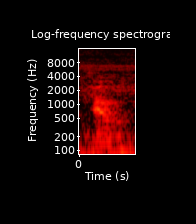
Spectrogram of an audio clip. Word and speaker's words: Ptolemy: to butcher these names, Ptolemy, Ptolemy the first. He was the first king of Egypt. What was that? Ptolemy? Yeah. Thank you. The P is silent, so it's Ptolemy.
